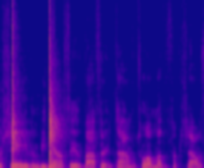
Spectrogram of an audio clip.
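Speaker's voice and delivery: ordinary talk, nothing marked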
